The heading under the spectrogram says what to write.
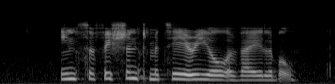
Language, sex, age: English, female, 19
